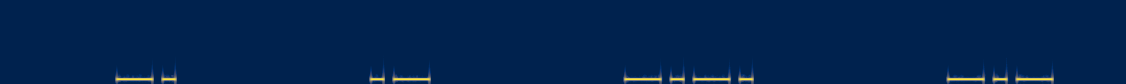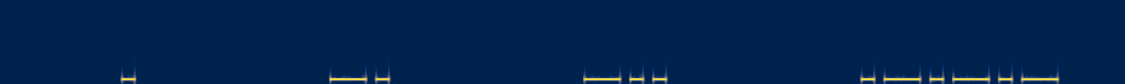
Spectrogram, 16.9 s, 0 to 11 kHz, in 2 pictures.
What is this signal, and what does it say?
Morse code, heard as a keyed tone, about 14 wpm, spaced as for 5 wpm, 680 Hz. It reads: NACKEND.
